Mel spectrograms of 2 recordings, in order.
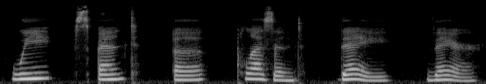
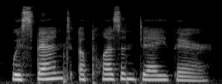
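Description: First: Slowly, word by word with pauses; slow reading. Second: Said in the usual way. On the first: Shown as a demonstration. Teacher reads the example sentence for learners, slow reading. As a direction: read it slowly for learners, each word apart. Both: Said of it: "慢慢来读".

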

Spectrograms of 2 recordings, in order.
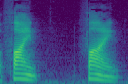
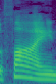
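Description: First: "find" said as "fine"; "find" ending on n; dropped final d. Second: "find" with the d released; careful, complete "find"; full final d. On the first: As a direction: lose the d at the end of "find". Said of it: "So find变成fine". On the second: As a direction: finish "find" on an audible d. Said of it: "读得快的时候也会失爆". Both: Shown as a demonstration.

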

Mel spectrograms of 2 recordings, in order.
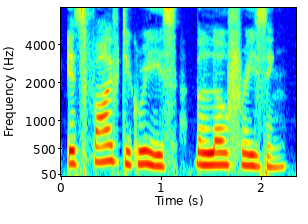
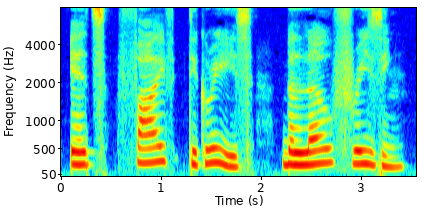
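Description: First: Said in the usual way. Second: Slow reading in separated word groups; 慢速示范朗读. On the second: Shown as a demonstration. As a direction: read slowly, pausing after each word or two. (慢慢朗读，词间停顿) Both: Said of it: "我们慢读一遍".

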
